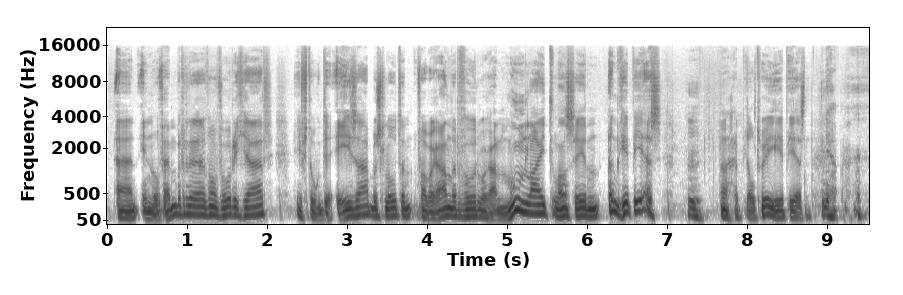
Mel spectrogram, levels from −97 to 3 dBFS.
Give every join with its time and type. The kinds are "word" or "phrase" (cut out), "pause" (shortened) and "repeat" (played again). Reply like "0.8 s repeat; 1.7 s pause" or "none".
none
